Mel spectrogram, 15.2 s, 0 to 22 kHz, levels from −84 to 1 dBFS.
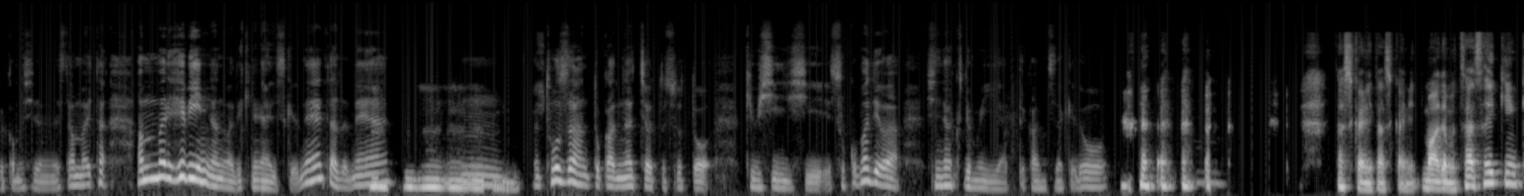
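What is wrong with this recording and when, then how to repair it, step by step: crackle 24 per s -32 dBFS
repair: de-click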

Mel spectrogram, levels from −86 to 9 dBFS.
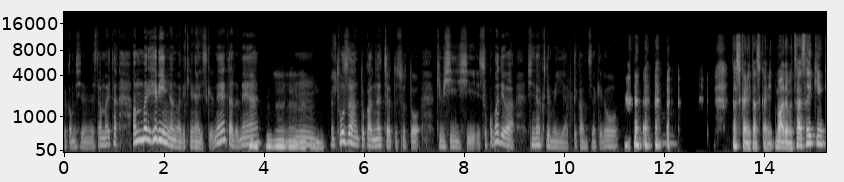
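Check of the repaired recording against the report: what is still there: nothing left

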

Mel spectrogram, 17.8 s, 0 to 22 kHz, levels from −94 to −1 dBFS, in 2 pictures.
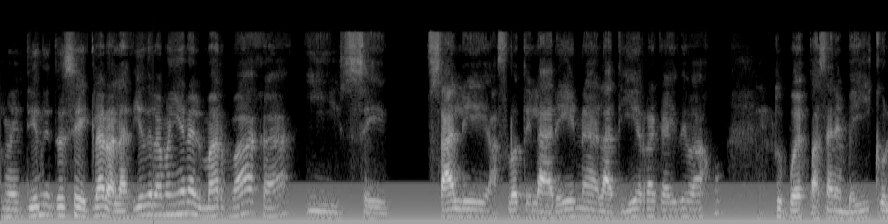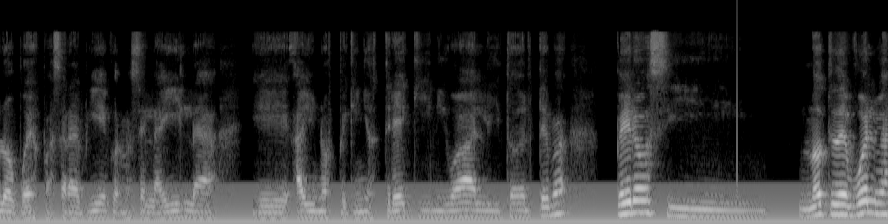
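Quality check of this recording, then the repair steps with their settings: buzz 50 Hz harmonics 14 -35 dBFS
1.53–1.54 s: dropout 7.4 ms
16.25 s: pop -19 dBFS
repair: de-click; de-hum 50 Hz, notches 14; interpolate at 1.53 s, 7.4 ms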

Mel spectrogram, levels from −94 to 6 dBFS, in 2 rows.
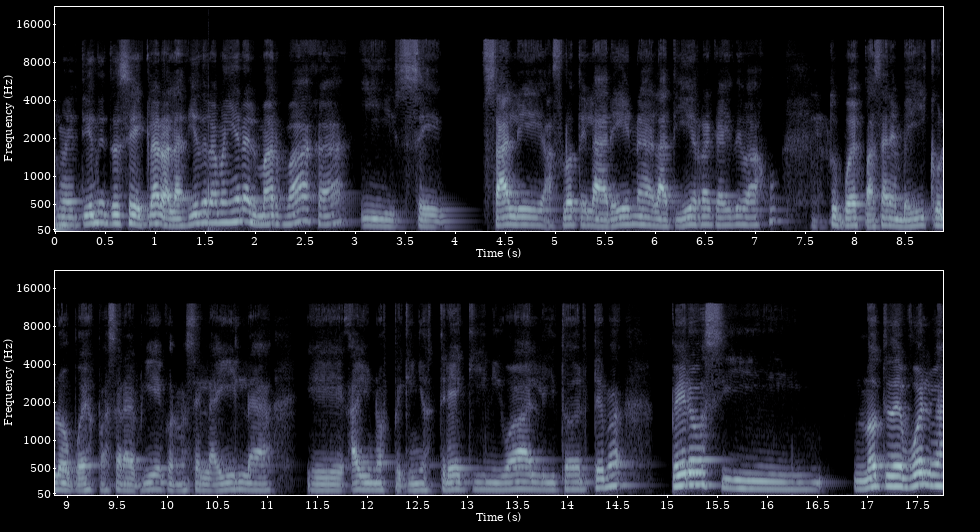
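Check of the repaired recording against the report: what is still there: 16.25 s: pop

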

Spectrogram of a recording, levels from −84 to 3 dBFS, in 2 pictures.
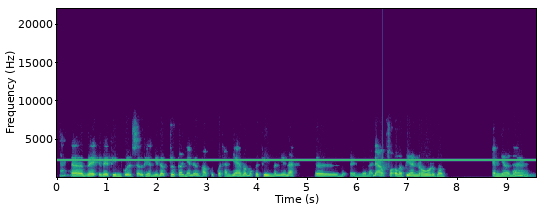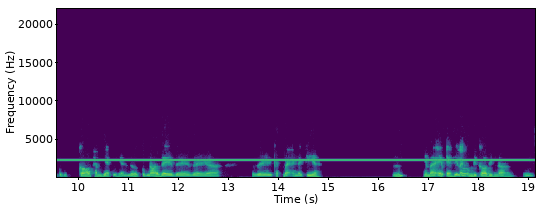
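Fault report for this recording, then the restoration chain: whine 2.3 kHz -25 dBFS
6.50–6.51 s: dropout 12 ms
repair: band-stop 2.3 kHz, Q 30; interpolate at 6.50 s, 12 ms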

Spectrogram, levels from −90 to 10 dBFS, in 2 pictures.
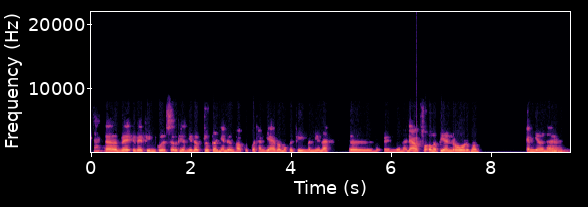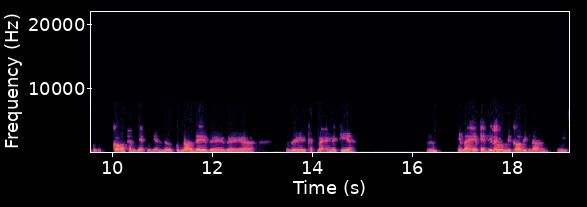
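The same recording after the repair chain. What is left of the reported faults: nothing left

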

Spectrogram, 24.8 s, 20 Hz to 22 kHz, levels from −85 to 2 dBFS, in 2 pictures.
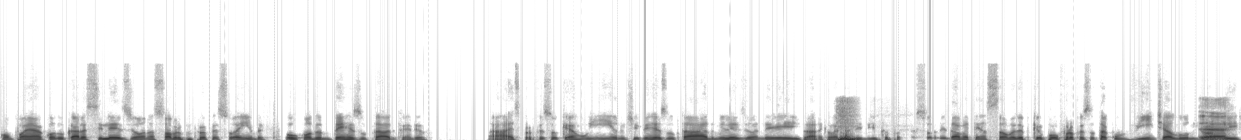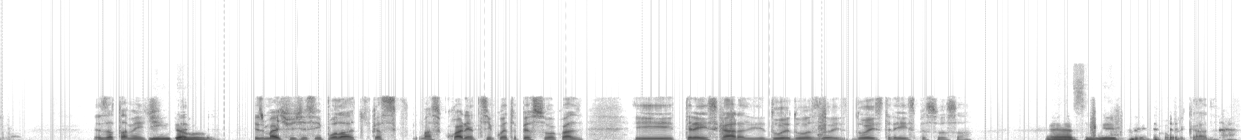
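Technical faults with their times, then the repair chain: crackle 21 per s -34 dBFS
6.45 s: pop -13 dBFS
9.30 s: pop -14 dBFS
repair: de-click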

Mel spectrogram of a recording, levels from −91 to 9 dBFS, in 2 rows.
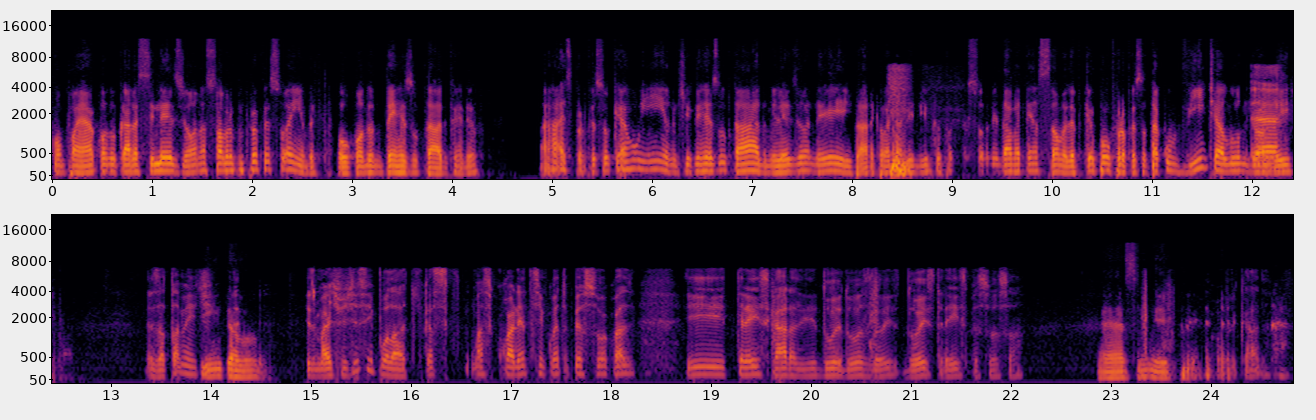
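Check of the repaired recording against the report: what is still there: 6.45 s: pop

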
